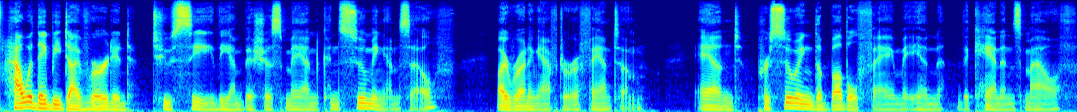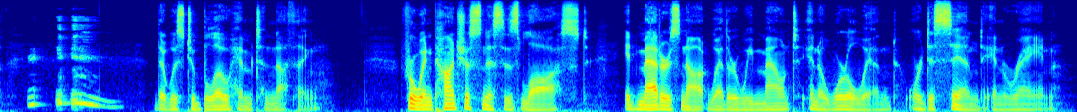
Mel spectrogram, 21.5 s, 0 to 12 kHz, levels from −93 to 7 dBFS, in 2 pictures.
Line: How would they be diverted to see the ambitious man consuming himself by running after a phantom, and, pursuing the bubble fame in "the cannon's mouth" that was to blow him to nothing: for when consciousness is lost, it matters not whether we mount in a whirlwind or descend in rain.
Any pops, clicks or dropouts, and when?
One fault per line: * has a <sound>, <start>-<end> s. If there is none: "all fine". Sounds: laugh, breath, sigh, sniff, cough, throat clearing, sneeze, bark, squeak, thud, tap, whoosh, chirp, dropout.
* has a throat clearing, 11.0-12.0 s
